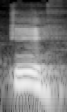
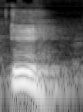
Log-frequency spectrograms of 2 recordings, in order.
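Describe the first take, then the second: The two takes are said the same way.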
